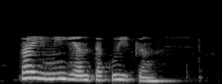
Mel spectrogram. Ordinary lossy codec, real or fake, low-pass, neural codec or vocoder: MP3, 16 kbps; real; 3.6 kHz; none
